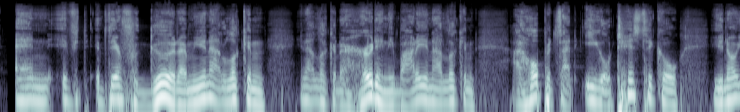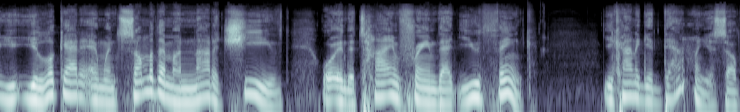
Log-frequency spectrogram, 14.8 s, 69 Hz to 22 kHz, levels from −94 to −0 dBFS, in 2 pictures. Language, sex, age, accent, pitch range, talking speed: English, male, 40-59, American, 100-130 Hz, 225 wpm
